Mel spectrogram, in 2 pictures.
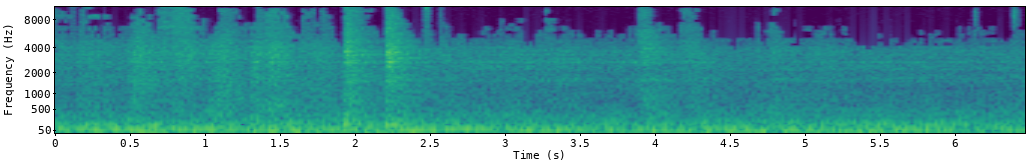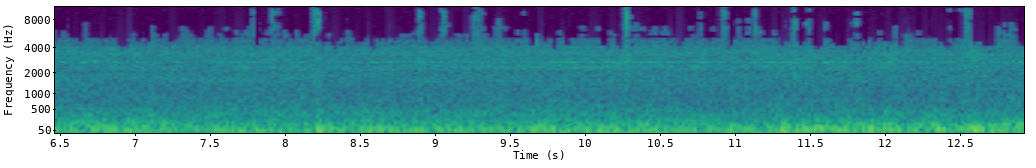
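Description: Passenger train running, heard from inside the carriage: a steady low rumble of the wheels on the track, with a few sharp clicks in the first couple of seconds.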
